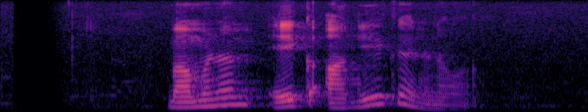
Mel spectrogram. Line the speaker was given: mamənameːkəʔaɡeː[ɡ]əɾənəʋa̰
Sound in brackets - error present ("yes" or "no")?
yes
